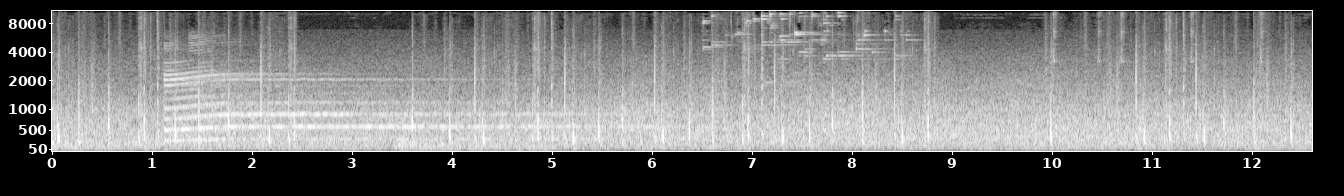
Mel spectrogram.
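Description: Footsteps tap softly and steadily.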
